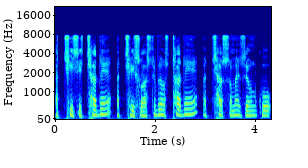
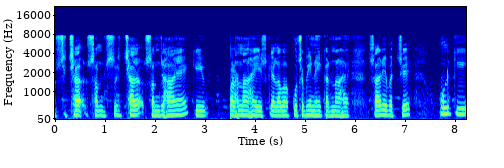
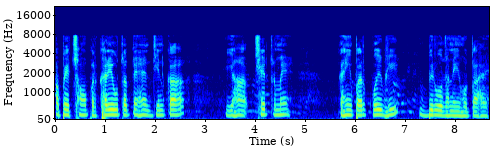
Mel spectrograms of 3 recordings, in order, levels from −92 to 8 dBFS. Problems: none marked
